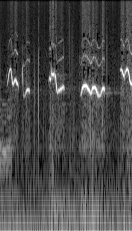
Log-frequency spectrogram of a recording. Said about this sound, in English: Look, that bird right over there is a robin. I know because she has a red breast. All robins have red breasts. Just listen to her sing.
